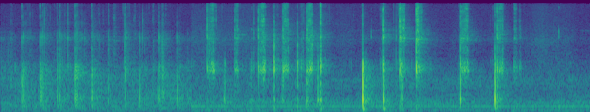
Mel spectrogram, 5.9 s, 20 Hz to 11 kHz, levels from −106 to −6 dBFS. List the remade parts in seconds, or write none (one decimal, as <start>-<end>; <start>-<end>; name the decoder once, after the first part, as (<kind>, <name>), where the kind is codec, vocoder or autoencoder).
none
